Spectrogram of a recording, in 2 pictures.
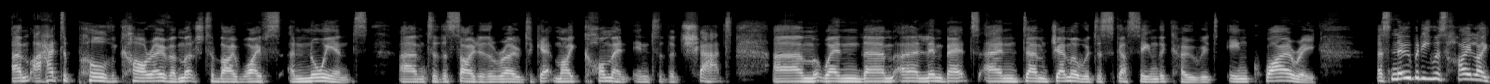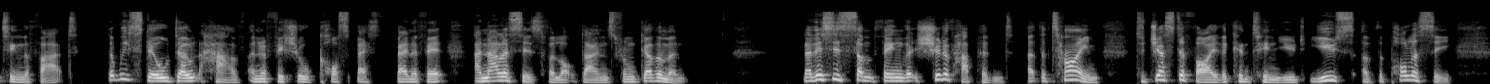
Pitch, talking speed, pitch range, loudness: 140 Hz, 155 wpm, 125-160 Hz, -18 LUFS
